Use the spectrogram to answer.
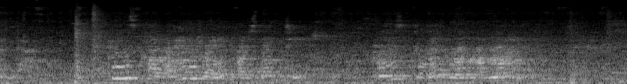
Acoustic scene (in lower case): subway station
